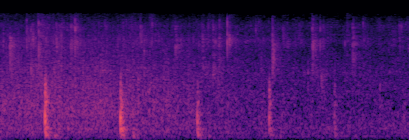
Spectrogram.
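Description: Light rain falling steadily, with single drops splashing every second or so. Faint.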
